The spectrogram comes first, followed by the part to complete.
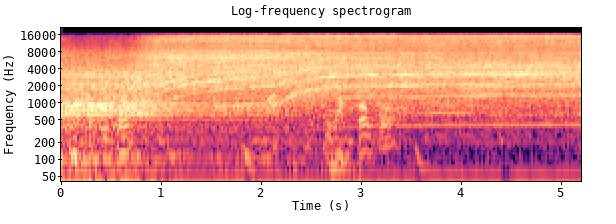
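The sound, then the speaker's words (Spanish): A small electric blender plugged into a power inverter in a car, with the car's engine not running, whirs steadily and loudly throughout, a continuous high-pitched buzz, while a man speaks briefly over it. “Ahí veis, enchufando la batidora.”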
